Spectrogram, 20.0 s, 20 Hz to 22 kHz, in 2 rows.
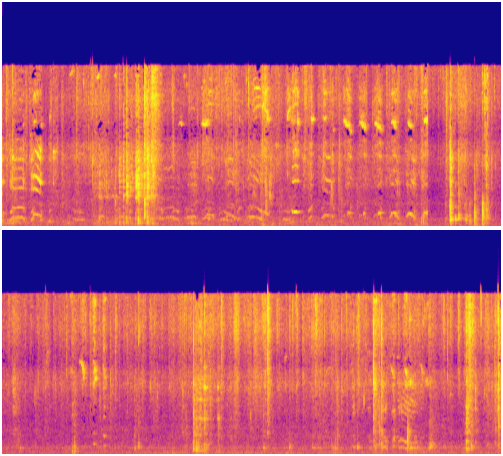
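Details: Four-week-old Belgian Malinois puppies, born 26 September 2021, let out scattered soft whines and whimpers, some in short bursts, among rustling and occasional thumps and knocks.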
